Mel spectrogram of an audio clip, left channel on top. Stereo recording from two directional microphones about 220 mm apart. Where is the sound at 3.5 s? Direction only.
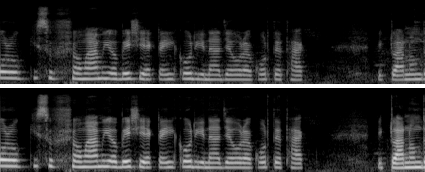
45° right (ahead or behind).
